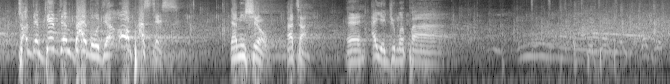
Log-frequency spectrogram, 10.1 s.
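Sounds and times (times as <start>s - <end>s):
audience applause: 0.0s - 10.0s
speech: 0.5s - 2.8s, 3.4s - 6.7s.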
